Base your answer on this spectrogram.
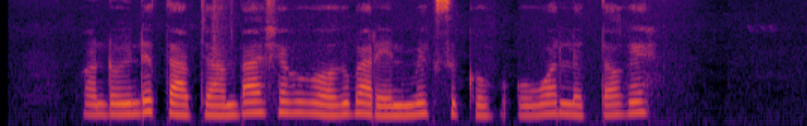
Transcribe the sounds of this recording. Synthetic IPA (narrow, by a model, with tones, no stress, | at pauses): ɔ˨ndo˨i˨nde˦ta˨p̚t͡ʃa˨mba˦ʃɛ˦ko˦kɔ˨ki˦ba˨ɾɛ˨nme˦ksi˨ko˨kko˨wɔ˦lːe˨tɔ˦kɛ˦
